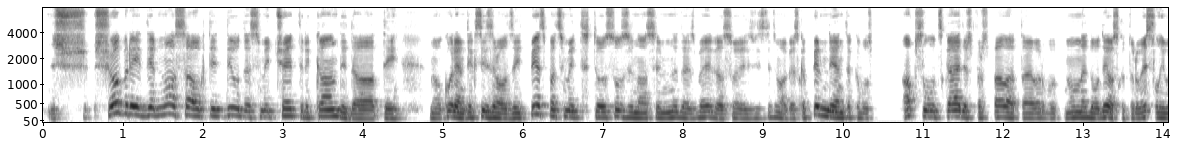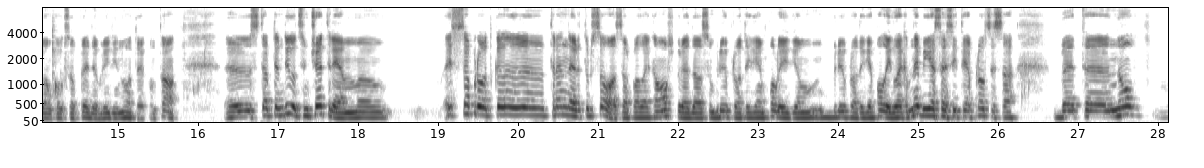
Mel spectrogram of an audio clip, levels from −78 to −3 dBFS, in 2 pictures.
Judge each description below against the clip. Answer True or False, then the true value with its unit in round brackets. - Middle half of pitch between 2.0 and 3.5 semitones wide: False (4.6 semitones)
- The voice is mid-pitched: True (145 Hz)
